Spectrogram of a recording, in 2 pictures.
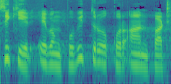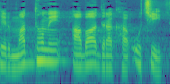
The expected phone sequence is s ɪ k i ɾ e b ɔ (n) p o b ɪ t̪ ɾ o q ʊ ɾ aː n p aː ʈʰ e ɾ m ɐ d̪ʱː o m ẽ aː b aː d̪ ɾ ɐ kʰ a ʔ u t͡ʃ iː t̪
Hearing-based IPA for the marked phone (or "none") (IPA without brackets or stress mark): ŋ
